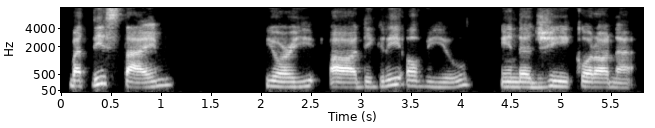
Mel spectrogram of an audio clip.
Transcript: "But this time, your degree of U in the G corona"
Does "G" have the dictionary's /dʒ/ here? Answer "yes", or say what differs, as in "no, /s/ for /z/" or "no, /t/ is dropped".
yes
